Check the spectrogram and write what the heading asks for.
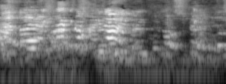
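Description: Children's voices chattering in the background, faint and fading somewhat after the first second.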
